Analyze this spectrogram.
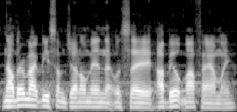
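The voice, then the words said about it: Put-on Southern US accent. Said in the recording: “I picked up a Southern accent.”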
